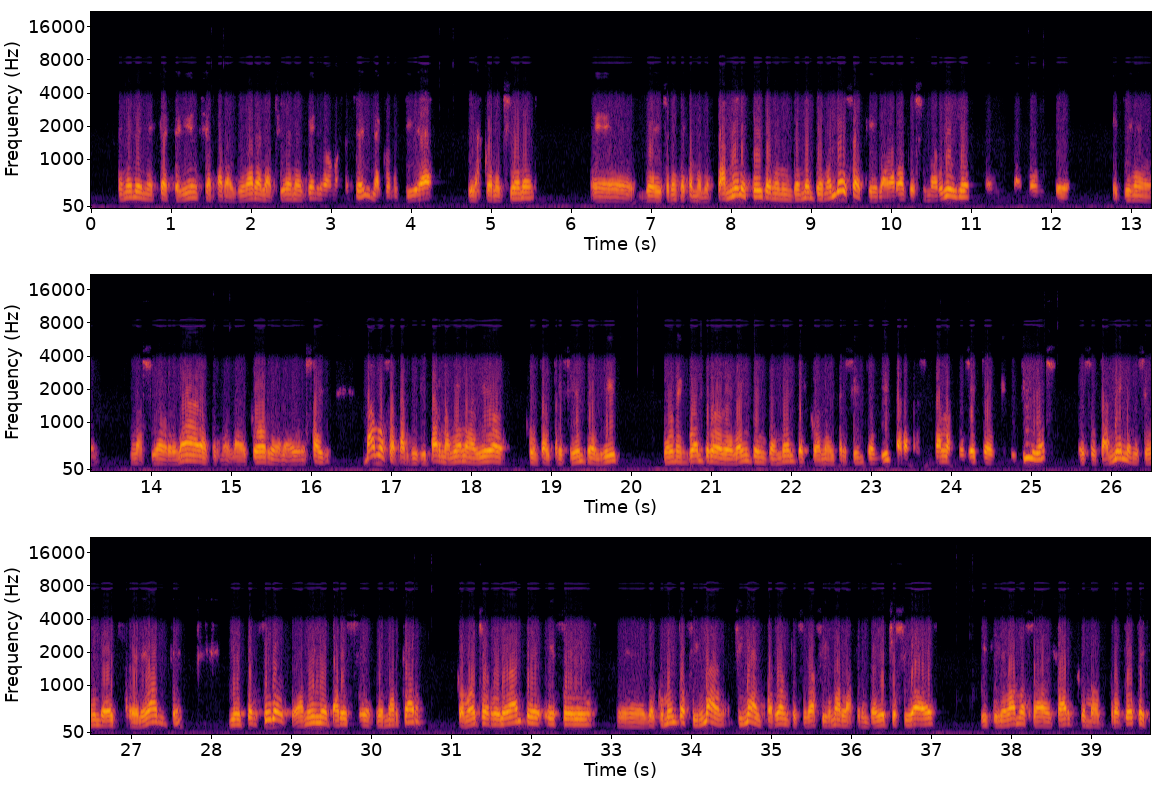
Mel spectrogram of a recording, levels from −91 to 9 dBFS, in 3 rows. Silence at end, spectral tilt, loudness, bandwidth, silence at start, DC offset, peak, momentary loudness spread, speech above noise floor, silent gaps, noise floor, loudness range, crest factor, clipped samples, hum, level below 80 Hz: 0 s; -7.5 dB/octave; -20 LUFS; 8 kHz; 0.35 s; under 0.1%; -6 dBFS; 9 LU; 43 dB; none; -62 dBFS; 3 LU; 14 dB; under 0.1%; none; -64 dBFS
